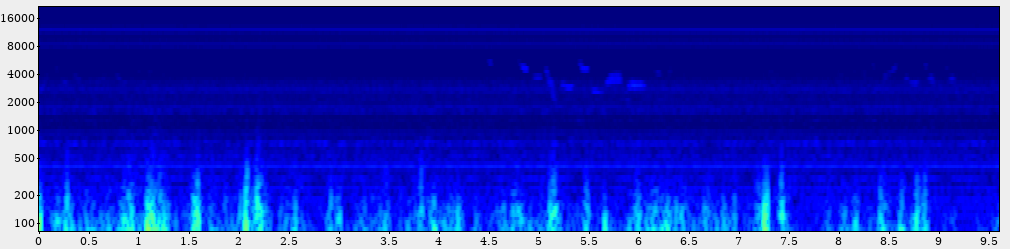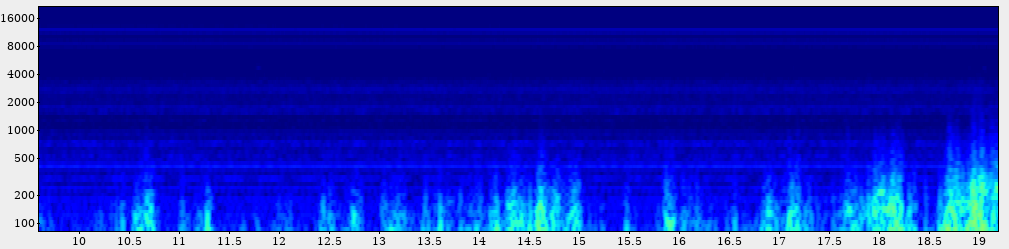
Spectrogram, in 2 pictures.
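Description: Wind gusts and buffets loudly outdoors.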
